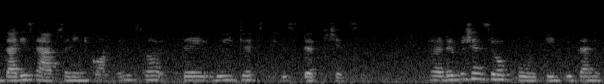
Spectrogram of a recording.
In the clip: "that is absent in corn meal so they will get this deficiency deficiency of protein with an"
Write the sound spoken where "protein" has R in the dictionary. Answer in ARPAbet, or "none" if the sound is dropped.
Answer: none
